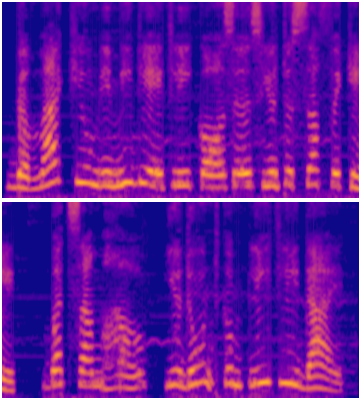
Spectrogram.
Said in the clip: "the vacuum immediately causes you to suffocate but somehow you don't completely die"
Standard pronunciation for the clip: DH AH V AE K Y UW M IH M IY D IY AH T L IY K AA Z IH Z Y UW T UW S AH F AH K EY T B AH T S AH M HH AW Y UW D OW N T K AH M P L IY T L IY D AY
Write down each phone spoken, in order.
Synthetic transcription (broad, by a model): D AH V AE K Y UW M IH M IY D IY AH T L IY K AA Z IH Z Y UW T UW S AH F AH K EY T B AH T S AH M HH AW Y UW D OW N T K AH M P L IY T L IY D AY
